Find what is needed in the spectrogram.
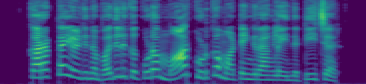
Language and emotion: Tamil, angry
